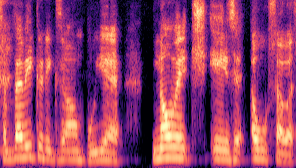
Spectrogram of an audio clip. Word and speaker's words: Norwich: is pronounced norit yeah norich exactly norwi there's no W done for now norwi you're Absol absolutely that's a very good example yeah Norwich is also a silent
